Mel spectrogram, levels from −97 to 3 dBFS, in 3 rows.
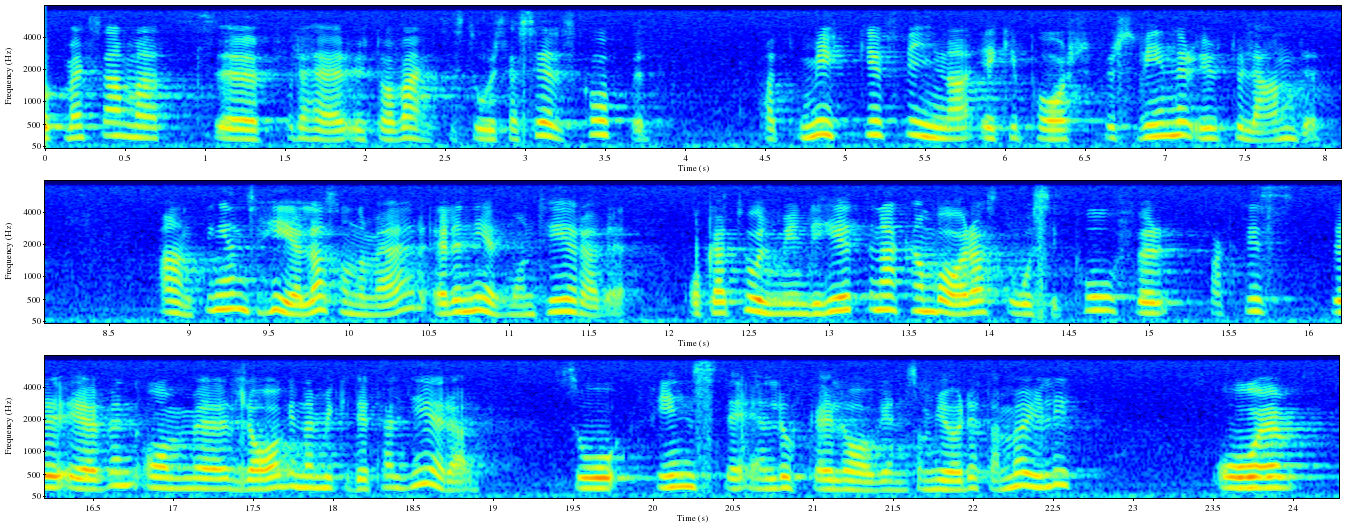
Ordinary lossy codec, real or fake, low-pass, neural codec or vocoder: none; real; 7.2 kHz; none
